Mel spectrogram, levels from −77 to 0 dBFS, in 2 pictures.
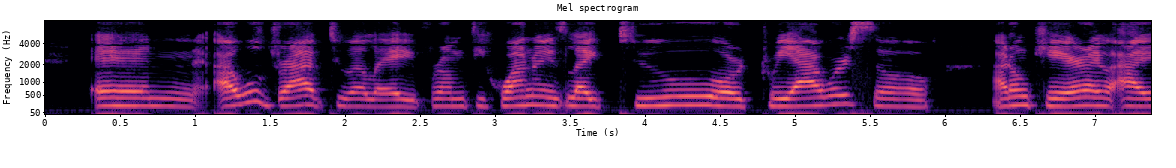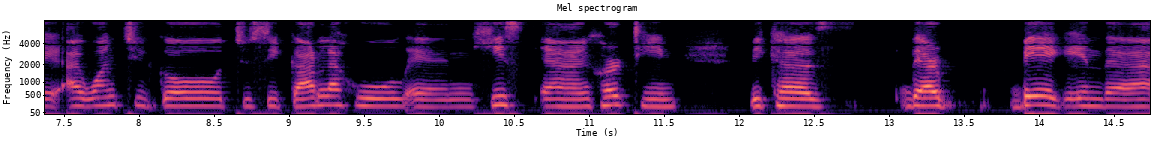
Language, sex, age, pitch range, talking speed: English, female, 20-39, 195-230 Hz, 160 wpm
